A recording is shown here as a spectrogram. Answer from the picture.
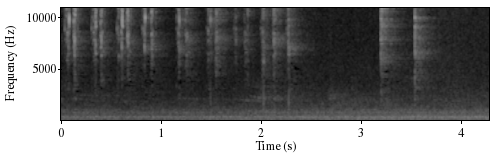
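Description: Grooming scissors snipping the facial hair of a West Highland terrier: a quick run of short, crisp snips for about two seconds, then a pause and two more snips.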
